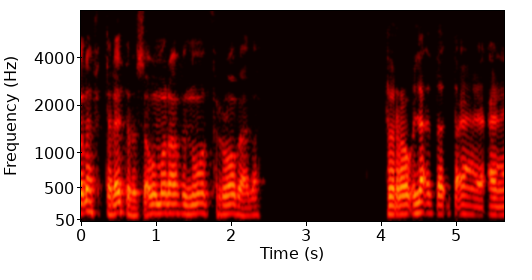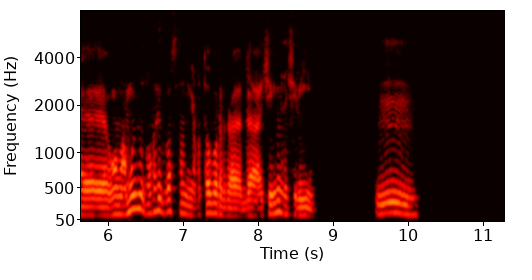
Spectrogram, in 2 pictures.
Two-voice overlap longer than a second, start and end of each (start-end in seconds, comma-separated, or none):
none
